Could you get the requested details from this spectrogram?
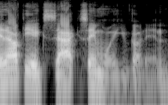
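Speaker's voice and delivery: usual speaking voice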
